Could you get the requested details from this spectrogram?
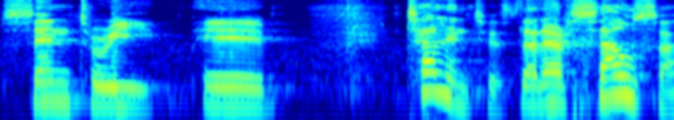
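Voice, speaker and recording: A man's raised, projected voice with a Latin American accent, lively intonation and a moderate pace. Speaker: humanitarian first aid expert. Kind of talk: conference presentation.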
